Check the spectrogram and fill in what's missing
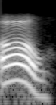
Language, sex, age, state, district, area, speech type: Bodo, female, 60+, Assam, Chirang, rural, conversation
